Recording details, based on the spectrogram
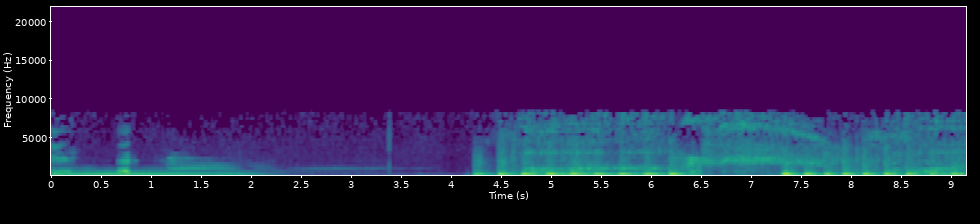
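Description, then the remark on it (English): A bell, rung by pulling a bell pull, peals twice in quick succession, its bright resonant tone ringing out and slowly fading over a couple of seconds. After a short quiet pause, a man begins talking. “I have often heard tell that where there's a bell pull, well, there must be a bell.”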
